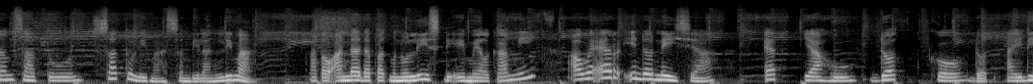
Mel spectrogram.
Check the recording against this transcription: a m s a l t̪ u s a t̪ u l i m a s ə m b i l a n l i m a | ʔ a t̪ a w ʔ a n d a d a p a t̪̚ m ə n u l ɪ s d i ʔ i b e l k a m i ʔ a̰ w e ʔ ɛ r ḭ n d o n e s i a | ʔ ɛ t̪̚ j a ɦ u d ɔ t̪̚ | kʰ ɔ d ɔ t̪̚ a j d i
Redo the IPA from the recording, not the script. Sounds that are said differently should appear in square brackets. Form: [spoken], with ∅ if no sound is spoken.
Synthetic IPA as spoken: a m s a [∅] t̪ u s a t̪ u l i m a s ə m b i l a n l i m a | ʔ a t̪ a w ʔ a n d a d a p a t̪̚ m ə n u l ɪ s d i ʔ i [m] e l k a m i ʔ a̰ w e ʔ ɛ r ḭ n d o n e s i a | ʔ ɛ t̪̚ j a ɦ u d ɔ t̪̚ | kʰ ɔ d ɔ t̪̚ a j d i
